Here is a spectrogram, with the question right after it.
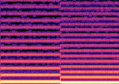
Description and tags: Used in my game "Spastic Polar Bear Anime Revenge"
Was synthesized in Audacity.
